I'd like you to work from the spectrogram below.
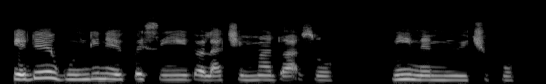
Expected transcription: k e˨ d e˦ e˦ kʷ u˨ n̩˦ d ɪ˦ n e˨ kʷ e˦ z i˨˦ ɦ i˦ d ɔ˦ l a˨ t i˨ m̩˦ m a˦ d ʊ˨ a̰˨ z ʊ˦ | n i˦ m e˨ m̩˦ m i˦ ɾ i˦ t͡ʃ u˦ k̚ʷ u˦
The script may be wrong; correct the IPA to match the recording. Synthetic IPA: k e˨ d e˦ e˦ ɡʷ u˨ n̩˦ d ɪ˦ n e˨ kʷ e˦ s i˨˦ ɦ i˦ d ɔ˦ l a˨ t͡ʃ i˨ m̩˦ m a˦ d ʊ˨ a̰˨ z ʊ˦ | n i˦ m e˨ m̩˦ m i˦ ɾ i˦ t͡ʃ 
